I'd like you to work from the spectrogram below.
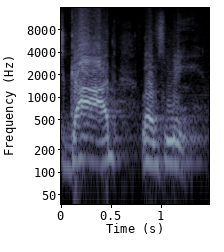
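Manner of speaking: "God" set apart and leaned on, then "loves me"; slow line with the weight on "God"; stress on GOD. Shown as a demonstration. Preacher showing the congregation how to emphasize different words, stress on "God". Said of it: "emphasize the different words".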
